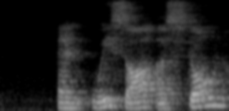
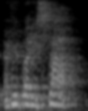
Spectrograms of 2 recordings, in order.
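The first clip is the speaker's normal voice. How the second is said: higher, urgent call to stop; sudden halt call; 8 semitones higher, much faster than usual. Retold or imitated. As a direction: freeze the group in its tracks. Counselor halts the group suddenly.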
